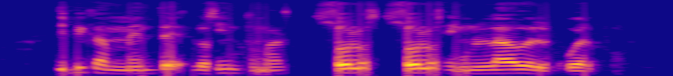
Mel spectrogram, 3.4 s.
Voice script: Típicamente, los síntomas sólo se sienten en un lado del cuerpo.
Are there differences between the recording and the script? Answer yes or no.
yes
